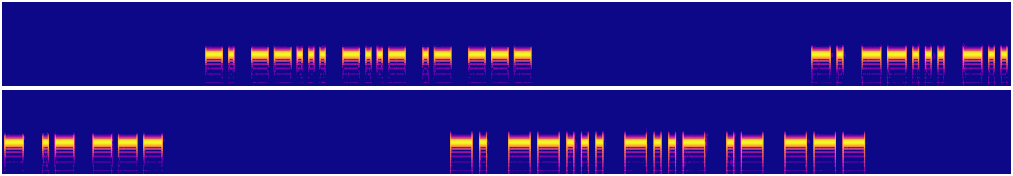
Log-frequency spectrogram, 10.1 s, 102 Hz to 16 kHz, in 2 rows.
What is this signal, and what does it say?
Morse code, heard as a keyed tone, about 34 wpm, 700 Hz. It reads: N7XAO N7XAO N7XAO
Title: Speed Racing - USA 1x3 Call Signs 28wpm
